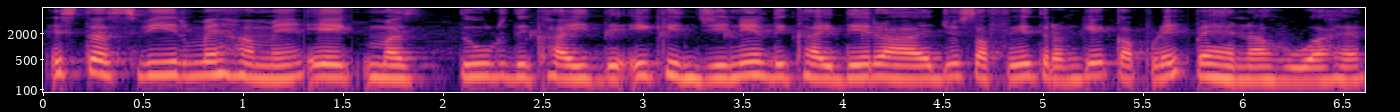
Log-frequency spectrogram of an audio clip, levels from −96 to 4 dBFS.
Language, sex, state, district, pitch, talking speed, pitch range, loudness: Hindi, male, Bihar, Samastipur, 195 Hz, 200 wpm, 180-205 Hz, -26 LUFS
